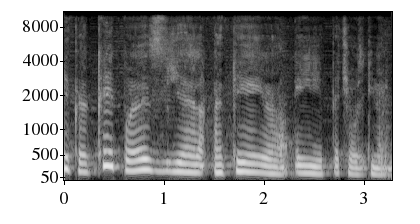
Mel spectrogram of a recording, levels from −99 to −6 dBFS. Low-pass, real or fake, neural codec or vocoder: 9.9 kHz; fake; codec, 44.1 kHz, 1.7 kbps, Pupu-Codec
